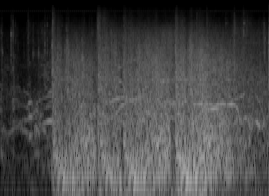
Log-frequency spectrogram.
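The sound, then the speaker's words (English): An honor guard fires rifles into the air at a funeral. A sudden loud burst of gunfire opens into a sustained, roaring crackle that stays dense for about two seconds. “The honor guard fire rifles in the air.”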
